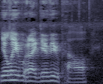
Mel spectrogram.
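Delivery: mock contemptuous, scoffing, dismissive tone. Retelling what the apprentice scullion said in the galley: imitating a scoff. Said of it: "scoffs at me and says".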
